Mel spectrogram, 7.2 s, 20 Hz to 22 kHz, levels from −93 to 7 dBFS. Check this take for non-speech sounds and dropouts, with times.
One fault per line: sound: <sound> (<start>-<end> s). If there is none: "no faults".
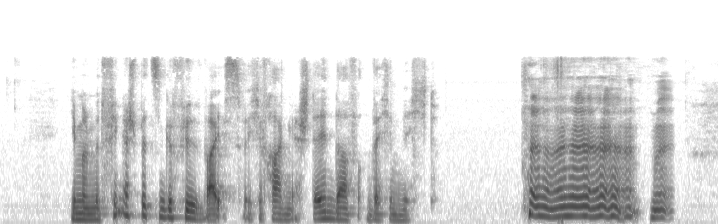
sound: laugh (5.2-6.8 s)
